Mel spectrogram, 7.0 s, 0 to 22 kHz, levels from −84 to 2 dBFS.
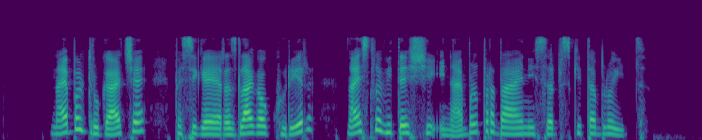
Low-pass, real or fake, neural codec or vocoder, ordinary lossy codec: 7.2 kHz; real; none; none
